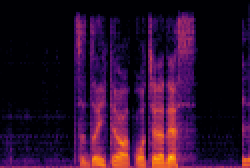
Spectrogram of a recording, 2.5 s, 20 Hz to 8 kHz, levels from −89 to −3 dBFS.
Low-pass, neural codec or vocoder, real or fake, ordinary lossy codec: 7.2 kHz; autoencoder, 22.05 kHz, a latent of 192 numbers a frame, VITS, trained on many speakers; fake; none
